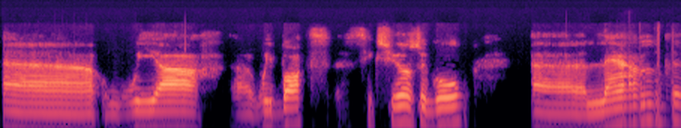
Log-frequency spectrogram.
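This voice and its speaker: A man speaks with a strong French accent at a medium pitch. His intonation stays fairly even. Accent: heavy French. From France. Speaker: land project owner. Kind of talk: self-introduction on group video call. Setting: video call. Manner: halting.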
